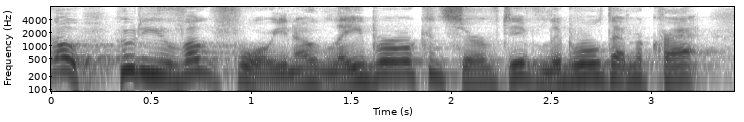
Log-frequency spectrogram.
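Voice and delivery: hammed-up imitation of people quizzing him; mock eager questioner. People asking who he votes for, in a mock high questioning voice. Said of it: "everyone's like".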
